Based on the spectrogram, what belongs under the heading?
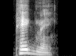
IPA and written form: ˈpɪɡmi (pygmy)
